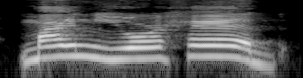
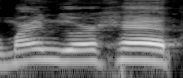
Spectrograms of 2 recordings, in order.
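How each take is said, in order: First: "Mind your head" drawn out word by word; slow, careful model. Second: Said in the usual way. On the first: Shown as a demonstration. Teacher models a sign phrase for students, slowly. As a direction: read it slowly for learners to copy. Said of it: "teacher models warning sign". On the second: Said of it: "teacher repeats in passing".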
